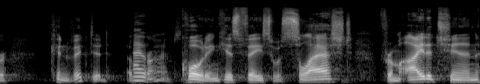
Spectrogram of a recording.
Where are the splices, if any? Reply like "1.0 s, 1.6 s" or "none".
1.7 s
